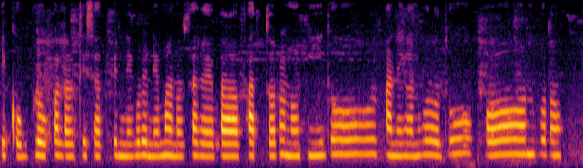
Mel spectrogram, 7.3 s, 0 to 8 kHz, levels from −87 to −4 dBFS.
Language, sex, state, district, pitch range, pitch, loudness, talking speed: Chakma, female, Tripura, West Tripura, 225-250 Hz, 235 Hz, -18 LUFS, 140 wpm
